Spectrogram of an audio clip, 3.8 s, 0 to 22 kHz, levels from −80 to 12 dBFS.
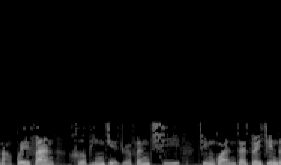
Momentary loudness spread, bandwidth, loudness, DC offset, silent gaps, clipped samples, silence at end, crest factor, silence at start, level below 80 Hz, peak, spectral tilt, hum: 14 LU; 5.8 kHz; -27 LUFS; under 0.1%; none; under 0.1%; 0 s; 22 dB; 0 s; -54 dBFS; -6 dBFS; -3.5 dB/octave; none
